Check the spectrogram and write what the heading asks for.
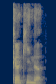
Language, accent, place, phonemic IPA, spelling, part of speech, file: French, France, Lyon, /kɛ̃.ki.na/, quinquina, noun, LL-Q150 (fra)-quinquina.wav
- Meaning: cinchona (tree)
